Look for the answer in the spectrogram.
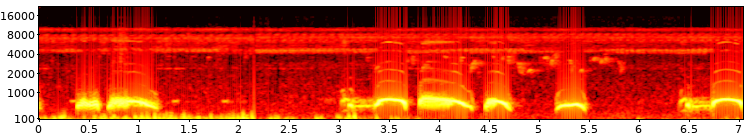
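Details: Spotted dove (tekukur) in full voice, used as a trapping lure and tutor call: after two seconds of low rumbling noise, loud mellow coos arrive as a run of arched, rounded notes with short pauses between them.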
